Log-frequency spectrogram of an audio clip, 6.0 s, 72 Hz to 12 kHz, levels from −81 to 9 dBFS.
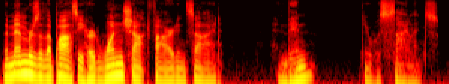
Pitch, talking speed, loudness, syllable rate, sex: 100 Hz, 150 wpm, -20 LUFS, 5.4 syllables/s, male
